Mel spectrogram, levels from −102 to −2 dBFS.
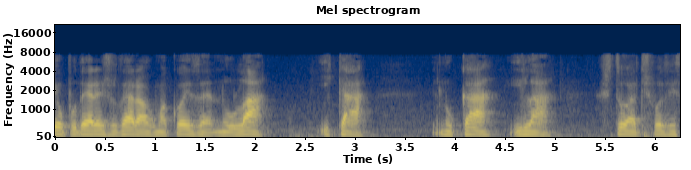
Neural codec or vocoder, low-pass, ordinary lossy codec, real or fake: none; 7.2 kHz; none; real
